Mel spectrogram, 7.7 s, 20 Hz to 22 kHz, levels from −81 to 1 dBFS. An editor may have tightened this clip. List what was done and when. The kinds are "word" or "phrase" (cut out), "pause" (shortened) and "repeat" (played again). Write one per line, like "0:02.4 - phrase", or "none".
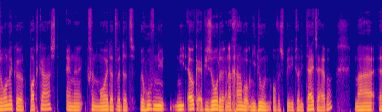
none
